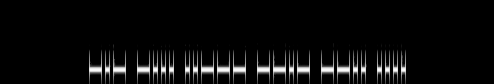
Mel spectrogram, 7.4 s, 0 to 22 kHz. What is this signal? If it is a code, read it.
Morse code, heard as a keyed tone, about 20 wpm, 700 Hz. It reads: KB2QZH
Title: USA Call Signs Repeated 2x 20wpm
